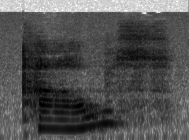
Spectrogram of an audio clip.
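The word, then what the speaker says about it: Cowes: important elements here one is the town of cows not spend is spelled like the animals as you can see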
